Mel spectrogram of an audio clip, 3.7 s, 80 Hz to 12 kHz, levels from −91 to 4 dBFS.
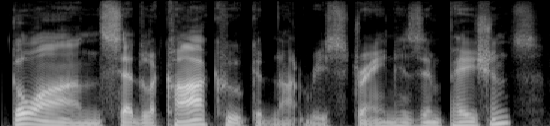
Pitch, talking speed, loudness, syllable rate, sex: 95 Hz, 165 wpm, -22 LUFS, 4.4 syllables/s, male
